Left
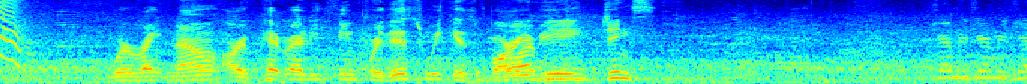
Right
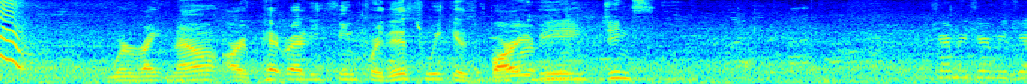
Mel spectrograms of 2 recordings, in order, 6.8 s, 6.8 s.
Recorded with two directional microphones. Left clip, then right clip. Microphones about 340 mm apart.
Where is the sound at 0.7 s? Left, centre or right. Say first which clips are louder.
Left 3 dB; centre.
